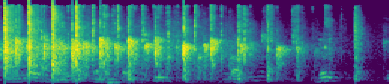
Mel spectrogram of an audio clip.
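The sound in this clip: Audience applause during a comic giveaway at a talk event: many quick claps ring out together, loud at first and thinning toward the end, with voices mixed in.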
